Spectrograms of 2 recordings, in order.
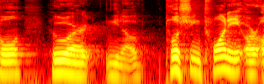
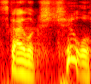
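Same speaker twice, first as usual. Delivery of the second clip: voice breaking and cracking partway through. The speaker mocks how dating profiles look to a stranger; voice cracking. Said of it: "my voice cracked".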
